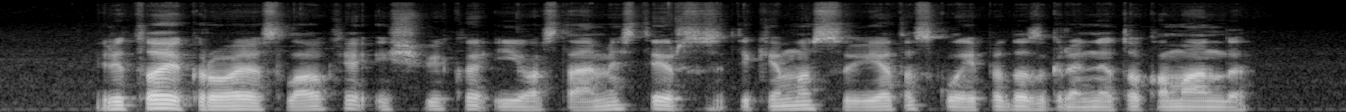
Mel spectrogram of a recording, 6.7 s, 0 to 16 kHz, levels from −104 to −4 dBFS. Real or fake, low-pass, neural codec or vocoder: real; 14.4 kHz; none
